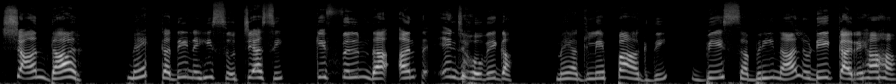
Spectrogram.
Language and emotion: Punjabi, surprised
